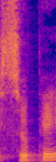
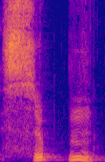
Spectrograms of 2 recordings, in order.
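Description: First: It is said in standard German with a clear P. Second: It is said in Franconian with a soft B-M ending. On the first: "die Suppe ist" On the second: "im Fränkischen die Suppen, weil man vom weichen B sehr schnell zum M übergehen kann"

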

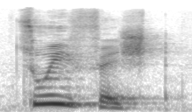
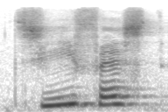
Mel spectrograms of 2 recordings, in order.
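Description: First: The word is said in old dialect form. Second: The word is said in standard German form.

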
